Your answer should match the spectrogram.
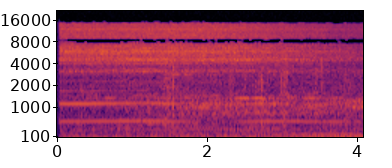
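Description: Mercedes EQA electric SUV moving off slowly on its punctured ContiSeal tyre: a steady electric hum over a low rumble of tyres and wind that grows a little toward the end.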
